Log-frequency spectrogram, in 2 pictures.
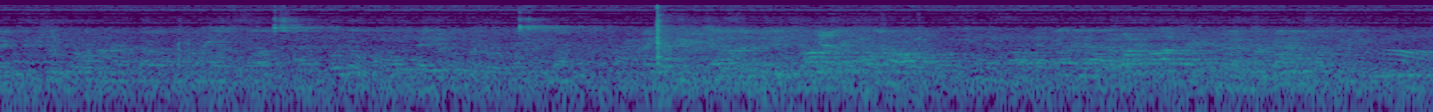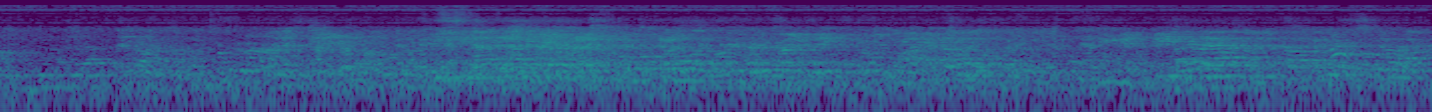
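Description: Young people chatter indistinctly at a distance in a large echoing hall.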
